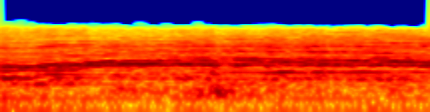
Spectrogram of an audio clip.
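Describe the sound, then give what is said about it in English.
A crowd yells about Lenin together in a dense, sustained roar of overlapping voices, loud and steady for the whole stretch with no single voice standing out. “They're yelling something at...”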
